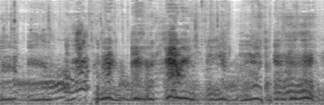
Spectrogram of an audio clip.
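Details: Pungsan dogs fighting over rank: a continuous rumbling growl that wavers in pitch, with sharper snarling bursts breaking in around the middle.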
